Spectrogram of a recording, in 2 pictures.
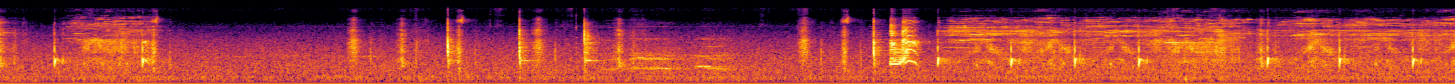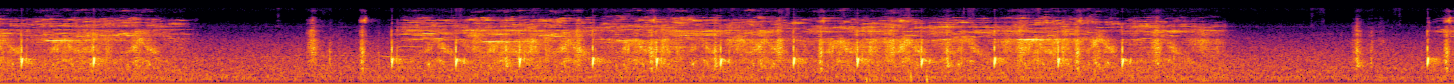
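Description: Short popping sounds come as a cartoon cat catches falling bubbles.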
